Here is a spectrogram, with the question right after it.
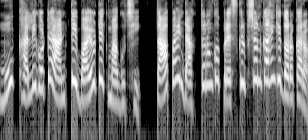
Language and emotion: Odia, angry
